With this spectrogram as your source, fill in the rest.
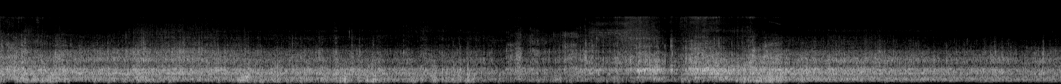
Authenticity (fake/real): real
